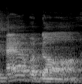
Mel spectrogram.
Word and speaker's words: Abaddon: pit whose name of the Hebrew tongue is Abaddon and that's spelled a b-a-d-d-o-n but in the Greek tongue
